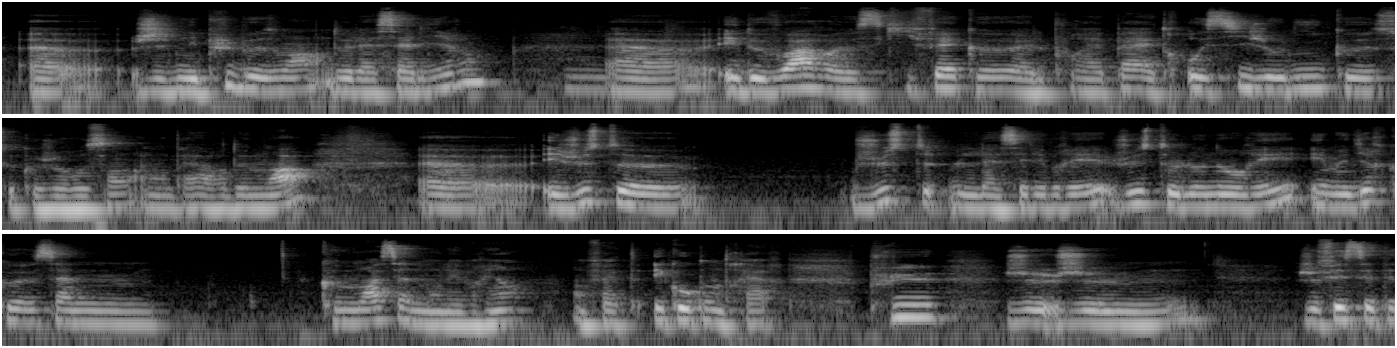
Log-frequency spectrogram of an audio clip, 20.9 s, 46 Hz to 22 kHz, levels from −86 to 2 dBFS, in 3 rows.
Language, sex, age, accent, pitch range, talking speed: French, female, 20-39, French, 155-185 Hz, 180 wpm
